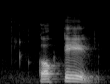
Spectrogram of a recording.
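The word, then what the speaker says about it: cocktail: कॉकटेल कॉकटेल में भी ए आई दूसरे हिस्से में है। नाउन है। इसके बावजूद उच्चारण ए हो रहा है।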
